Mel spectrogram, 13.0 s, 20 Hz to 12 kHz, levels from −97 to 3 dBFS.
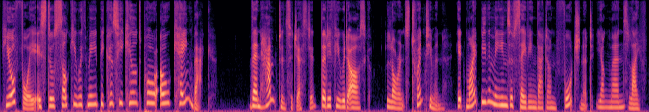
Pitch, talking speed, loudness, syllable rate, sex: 215 Hz, 155 wpm, -21 LUFS, 4.7 syllables/s, female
